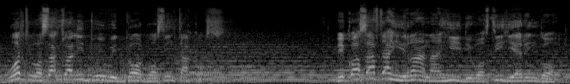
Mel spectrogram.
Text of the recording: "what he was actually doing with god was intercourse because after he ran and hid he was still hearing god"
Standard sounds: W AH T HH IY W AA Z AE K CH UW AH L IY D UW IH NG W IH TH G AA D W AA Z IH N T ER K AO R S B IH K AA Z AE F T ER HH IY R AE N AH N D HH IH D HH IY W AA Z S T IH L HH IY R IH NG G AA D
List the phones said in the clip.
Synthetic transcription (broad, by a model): W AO T HH IY W AA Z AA K CH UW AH L IY D UW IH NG W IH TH G AA D W AA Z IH N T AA K AO S B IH K AA S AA F T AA HH IY R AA N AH N HH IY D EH W AA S T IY L HH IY R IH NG G AA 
